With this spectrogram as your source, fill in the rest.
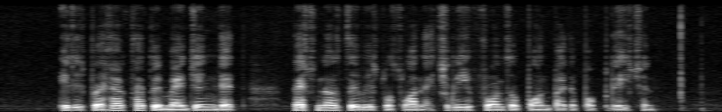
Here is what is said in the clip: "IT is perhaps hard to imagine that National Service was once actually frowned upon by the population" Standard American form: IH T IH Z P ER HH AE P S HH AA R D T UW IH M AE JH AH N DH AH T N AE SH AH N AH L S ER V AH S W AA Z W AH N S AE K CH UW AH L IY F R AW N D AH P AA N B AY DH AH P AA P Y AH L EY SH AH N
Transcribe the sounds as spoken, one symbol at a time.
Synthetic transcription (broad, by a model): IH T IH S P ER HH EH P S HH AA T UW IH M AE JH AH N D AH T N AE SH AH N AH L S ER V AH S W AA S W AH N EH K CH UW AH L IY F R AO N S AH P AA N B AY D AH P AA P Y AH L EY SH AH N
